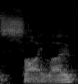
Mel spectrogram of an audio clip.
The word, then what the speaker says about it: Siilo: So the two that we've looked at is one's called Silo, so that's spelled SIILO, and the reason I'm spelling it is because it doesn't sound the way it should do, I guess.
